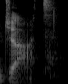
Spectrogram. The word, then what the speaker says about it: JWT: Firebase gives you complete control over authentication by allowing you to authenticate users or devices using secure JSON Web Tokens, pronounced JOT.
